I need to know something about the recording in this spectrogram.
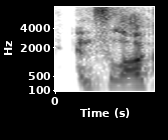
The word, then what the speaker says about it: Insalaco: I pronounce it right is it in solaco is that right and solaco is right my first name is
